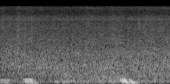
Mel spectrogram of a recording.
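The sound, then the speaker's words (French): A steady roar of wind and rain fills the air, with low gusty thumps buffeting, as a storm rages around a sailing boat at sea. “Non, mais en vrai, là, quand ça se déclare comme ça, dis-nous, là, parce que c'est vrai qu'on entend la tempête derrière toi.”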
